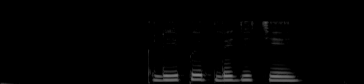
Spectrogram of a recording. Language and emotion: Russian, neutral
